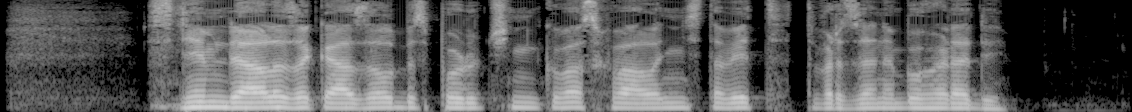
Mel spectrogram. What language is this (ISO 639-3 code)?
ces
